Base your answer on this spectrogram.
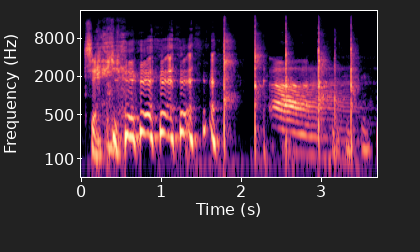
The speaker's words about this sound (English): Oh, sorry, I was late to the clapping.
